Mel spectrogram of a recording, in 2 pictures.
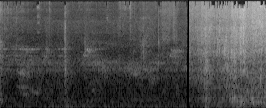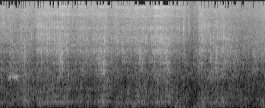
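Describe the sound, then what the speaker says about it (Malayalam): Water pours onto dry soil over newly planted beans, a quiet start followed by a sudden steady splashing rush that continues close by, with a voice speaking faintly in the background. "നന്നായിട്ട് നനച്ചു കൊടുക്കണം കാരണം ശരിക്കും ഉണങ്ങി കിടക്കുവാണ്"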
